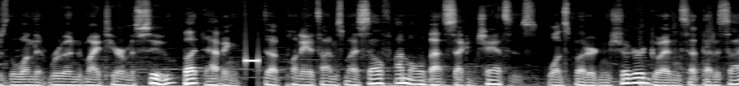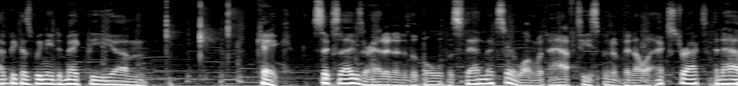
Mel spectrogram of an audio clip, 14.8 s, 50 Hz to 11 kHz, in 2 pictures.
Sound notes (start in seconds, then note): 2.4 beep; 9.0 fingers snapping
